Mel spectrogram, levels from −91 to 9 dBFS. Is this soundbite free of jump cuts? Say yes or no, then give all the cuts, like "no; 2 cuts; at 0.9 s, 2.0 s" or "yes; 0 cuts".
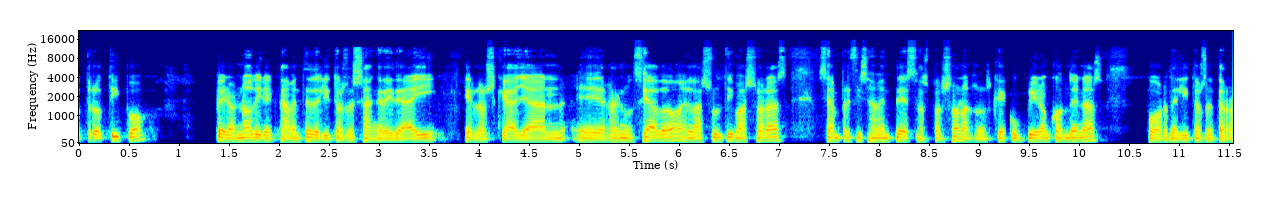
yes; 0 cuts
